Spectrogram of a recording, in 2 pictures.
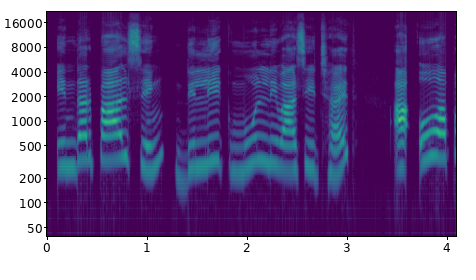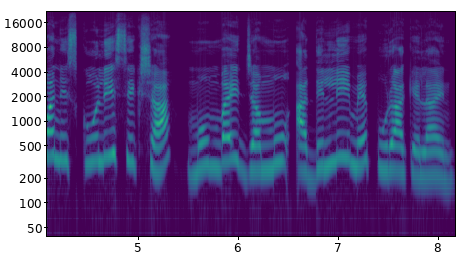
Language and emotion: Maithili, neutral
